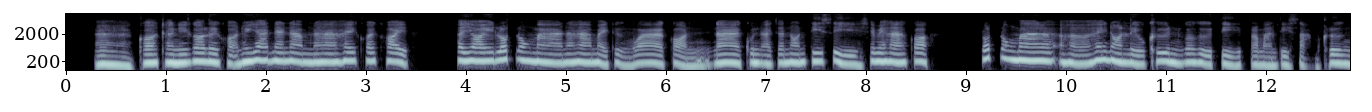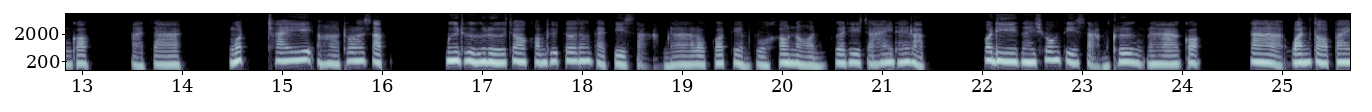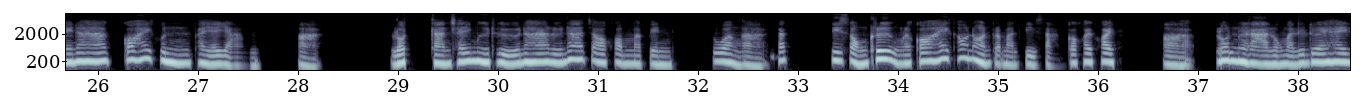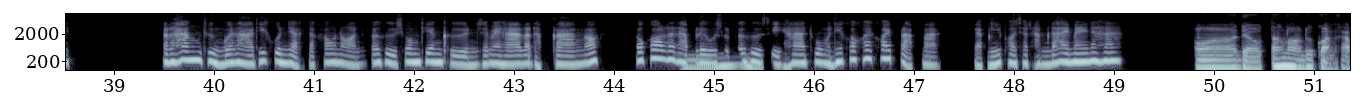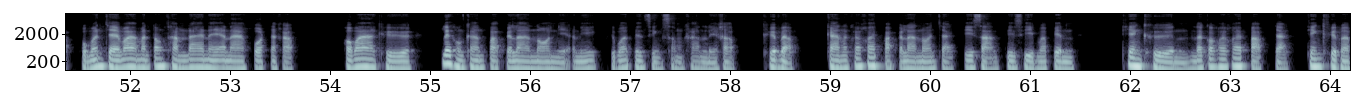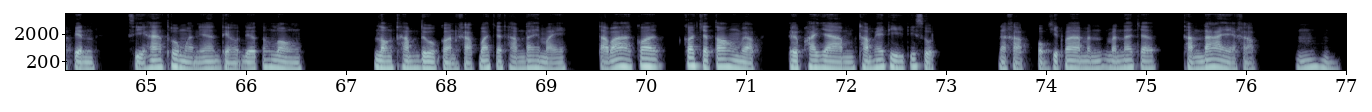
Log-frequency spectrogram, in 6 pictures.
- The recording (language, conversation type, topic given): Thai, advice, ฉันจะทำอย่างไรให้ตารางการนอนประจำวันของฉันสม่ำเสมอ?
- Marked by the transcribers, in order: other background noise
